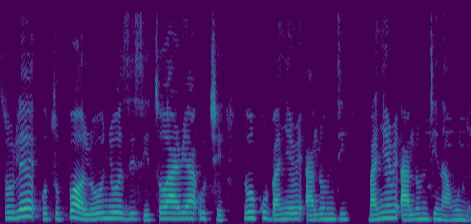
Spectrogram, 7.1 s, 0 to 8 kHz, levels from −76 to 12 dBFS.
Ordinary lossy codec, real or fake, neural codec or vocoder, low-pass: none; real; none; none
